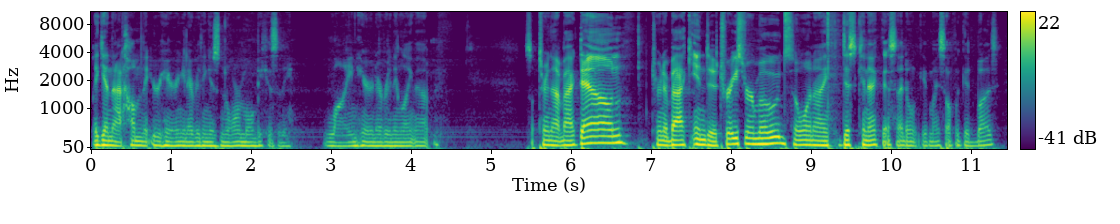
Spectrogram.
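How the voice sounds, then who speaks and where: A man with a fairly low voice hosts a hands-on repair lesson. He explains things methodically and without hurry, slipping in conversational asides as he works at the bench. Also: a little fast. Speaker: host, electronics repair instructor. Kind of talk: hands-on workbench demonstration, explanatory. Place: indoor electronics workshop.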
